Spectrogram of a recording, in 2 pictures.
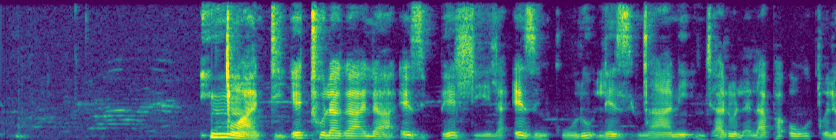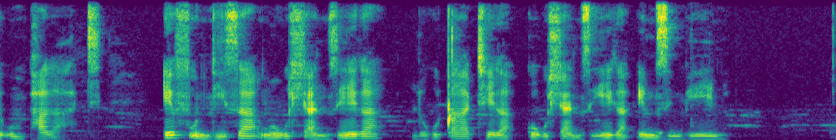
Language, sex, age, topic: North Ndebele, male, 50+, health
